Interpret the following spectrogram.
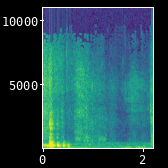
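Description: A short knock and scrape of objects being handled and moved close to the microphone, loudest in the first half second, followed by faint shuffling.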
